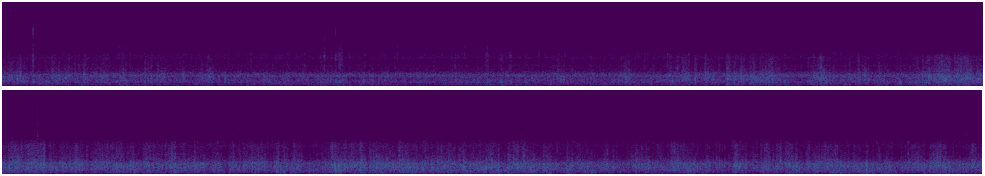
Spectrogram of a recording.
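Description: Wind rushes past the microphone, steady and loud.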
